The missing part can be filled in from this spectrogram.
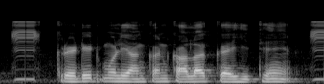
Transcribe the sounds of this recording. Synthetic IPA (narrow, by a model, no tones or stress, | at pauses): kɾeɖiʈmoljãŋkənkalakːəɦit̪ʰẽ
